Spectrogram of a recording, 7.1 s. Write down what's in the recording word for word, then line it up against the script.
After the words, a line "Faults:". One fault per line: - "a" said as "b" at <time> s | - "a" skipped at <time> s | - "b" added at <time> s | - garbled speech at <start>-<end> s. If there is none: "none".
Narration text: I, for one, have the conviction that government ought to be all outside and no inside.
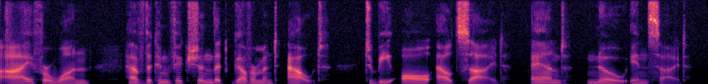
I, for one, have the conviction that government out to be all outside and no inside.
Faults:
- "ought" said as "out" at 2.9 s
